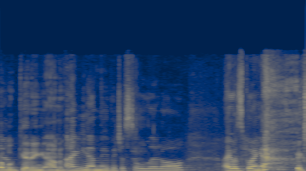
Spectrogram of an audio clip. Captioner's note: laughs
